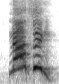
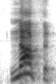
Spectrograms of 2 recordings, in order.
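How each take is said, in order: First: High, loud, scornful cry; taunting shout. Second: Short, firm dismissive answer; dismissive taunt. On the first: Acted. Second answer, shouted high. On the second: Retold or imitated. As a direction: answer your own taunt curtly. First taunting answer to own question.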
